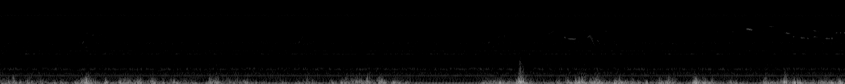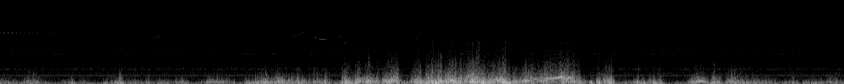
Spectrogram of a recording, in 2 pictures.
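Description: Wind buffeting an outdoor microphone in irregular low rumbling gusts, with the strongest gust building about eleven seconds in and easing near the end. A few faint high chirps come through in the middle, over a thin steady high whine.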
